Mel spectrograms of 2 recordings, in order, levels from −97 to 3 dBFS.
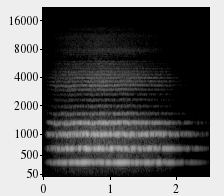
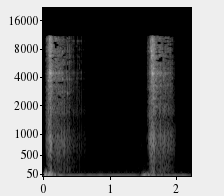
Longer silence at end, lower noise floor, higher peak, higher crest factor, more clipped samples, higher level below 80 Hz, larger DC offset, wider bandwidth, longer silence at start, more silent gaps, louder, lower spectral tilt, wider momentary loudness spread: about the same, 0.3 s vs 0.3 s; second, -60 dBFS vs -85 dBFS; second, -22 dBFS vs -12 dBFS; second, 14 dB vs 26 dB; neither; second, under -90 dBFS vs -58 dBFS; neither; about the same, 12.5 kHz vs 11.5 kHz; about the same, 0.05 s vs 0 s; neither; second, -36 LUFS vs -32 LUFS; first, -3.5 dB/octave vs 2.5 dB/octave; second, 12 LU vs 20 LU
